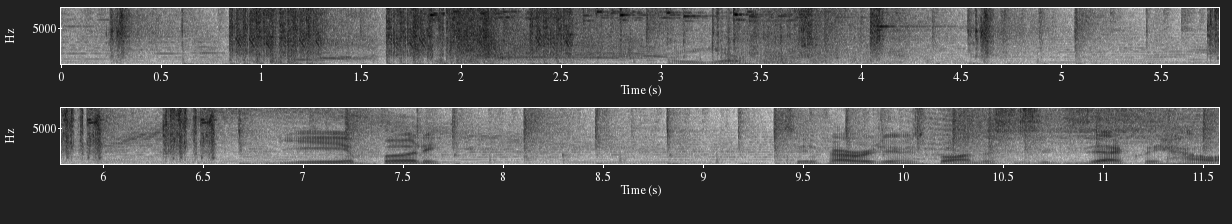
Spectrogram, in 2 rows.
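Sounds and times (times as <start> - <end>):
video game gunfire during a castle infiltration: 0.8 - 4.8
speech: 3.1 - 4.1, 6.9 - 7.9, 9.5 - 11.5.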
